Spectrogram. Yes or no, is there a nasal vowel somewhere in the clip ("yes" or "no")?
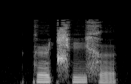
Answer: no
